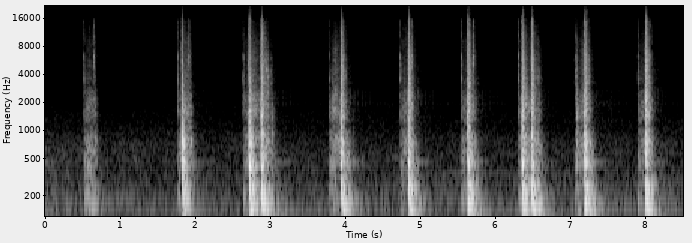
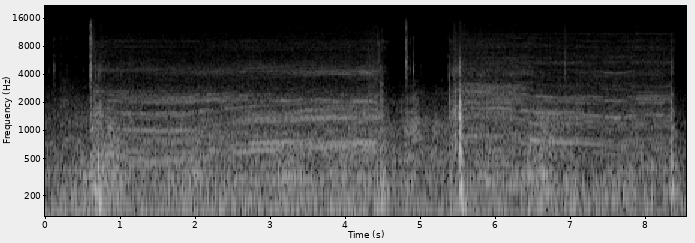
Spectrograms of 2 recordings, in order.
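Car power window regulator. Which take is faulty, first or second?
first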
